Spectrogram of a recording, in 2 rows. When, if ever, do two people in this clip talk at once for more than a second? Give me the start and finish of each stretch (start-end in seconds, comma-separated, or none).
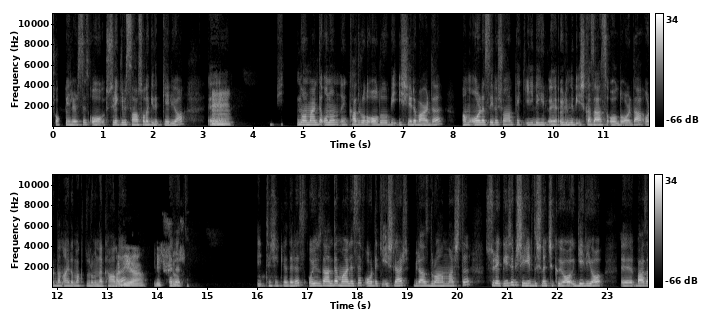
none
